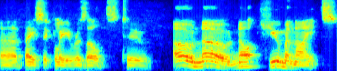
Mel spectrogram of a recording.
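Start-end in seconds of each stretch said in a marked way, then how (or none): 2.2-4.2 slow, high, deadpan sarcastic mock dismay. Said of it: "he words in such a deadpan way".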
